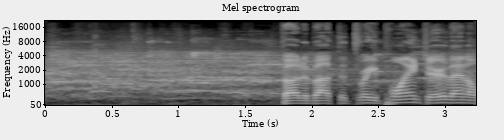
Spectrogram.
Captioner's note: clapping; audience yelling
